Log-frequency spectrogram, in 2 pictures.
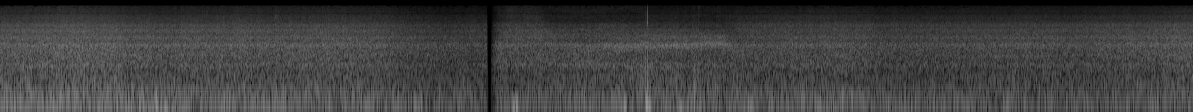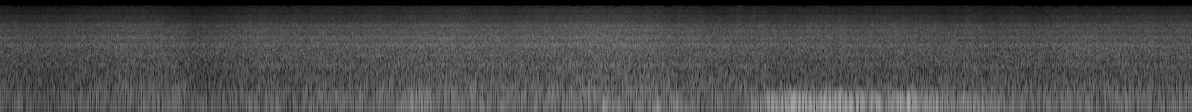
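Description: Heavy rain pouring down in a steady, dense hiss. The sound cuts out for an instant about six seconds in, there is a single click a couple of seconds later, and a low rumble swells under the rain near the end.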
